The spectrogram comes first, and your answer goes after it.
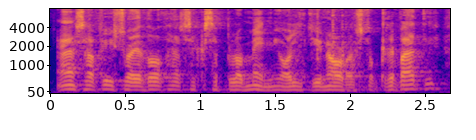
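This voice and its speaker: A woman's voice: rumbling low, steady tone. An actress playing a stern, impatient, practical woman in a Greek radio drama, firm, insistent and scolding. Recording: echoey, noisy old radio recording.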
